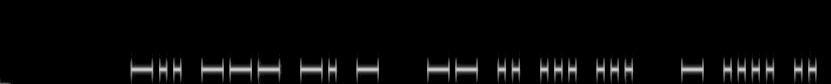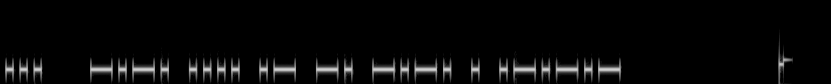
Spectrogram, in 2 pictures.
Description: Morse code, heard as a keyed tone, about 17 wpm, 700 Hz. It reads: DONT MISS THIS CHANCE.
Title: Sentences from Top 1000 Words - Review Part 3 - 17wpm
